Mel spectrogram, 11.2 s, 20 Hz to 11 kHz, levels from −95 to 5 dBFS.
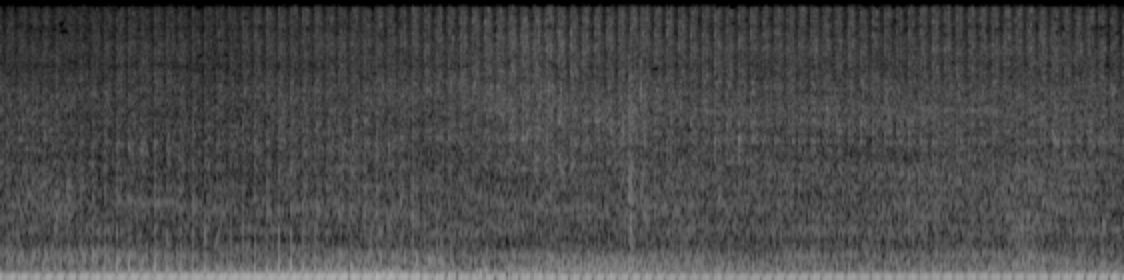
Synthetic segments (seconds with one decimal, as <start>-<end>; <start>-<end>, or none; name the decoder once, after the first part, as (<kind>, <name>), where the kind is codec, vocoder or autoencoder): none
